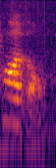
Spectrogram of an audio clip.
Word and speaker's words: causal: Okay, it's causal relationship, not casual. Okay, casual is spelled differently.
